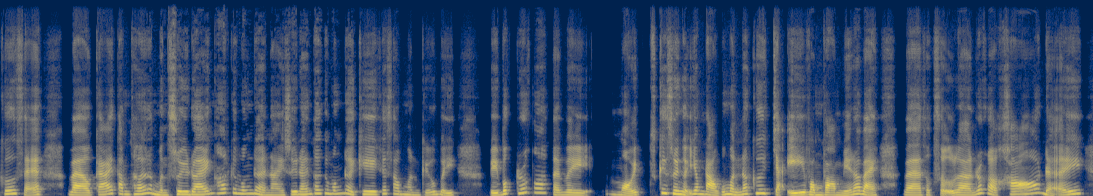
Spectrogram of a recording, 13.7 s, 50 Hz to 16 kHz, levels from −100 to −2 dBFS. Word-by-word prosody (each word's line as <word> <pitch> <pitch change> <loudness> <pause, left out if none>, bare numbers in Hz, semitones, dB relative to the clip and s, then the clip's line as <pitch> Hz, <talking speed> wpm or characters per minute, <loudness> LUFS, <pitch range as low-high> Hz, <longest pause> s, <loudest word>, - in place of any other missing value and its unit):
cứ 265 +2 0
sẽ 205 - 0 0.3
vào 180 -3 +4
cái 215 +8 0
tâm 255 -5 -3
thế 240 +3 0
là 325 - -2
mình 200 -9 -1
suy 225 +1 +2
đoán 220 +6 +1
hết 330 +2 -3
cái 325 -2 -4
vấn 280 0 -3
đề 240 -8 -1
này 180 -1 -6
suy 225 +5 -1
đoán 220 +2 -2
tới 290 +1 -2
cái 290 - -4
vấn 270 +1 -5
đề 265 -7 -2
kia, 230 -1 +2
cái 280 - -5
xong 245 -5 -5
mình, 190 -4 -7
kiểu, 185 +5 -5
bị 175 -5 -3 0.4
bị 165 +1 +2
bứt 265 +6 +1
rứt 335 +4 -2
á. 360 - -3 0.2
Tại 190 - -1
vì 180 -5 -2 0.2
mọi 190 -4 +1
s - - -16
cái 330 - +3
suy 280 -5 +3
nghĩ 240 - +2
trong 265 -2 +1
đầu 180 -6 +5
của 215 - -4
mình 230 -5 +1
nó 250 - +1
cứ 310 0 0
chạy 175 +4 +3
vòng 195 -3 +2
vòng 180 -2 +3
vậy 160 +2 0
đó 260 +2 +3
bạn, 175 -8 +4 0.3
và 180 -2 +2
thực 180 0 -9
sự - - +1
là 185 -2 +2
rất 295 - -3
là 235 - +3
khó 270 +8 +3
để 255 +2 0
225 Hz, 255 wpm, -20 LUFS, 185-270 Hz, 0.4 s, đầu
